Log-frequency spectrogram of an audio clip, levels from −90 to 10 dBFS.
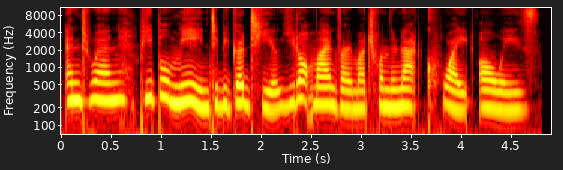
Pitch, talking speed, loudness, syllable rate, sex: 225 Hz, 220 wpm, -17 LUFS, 5.3 syllables/s, female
